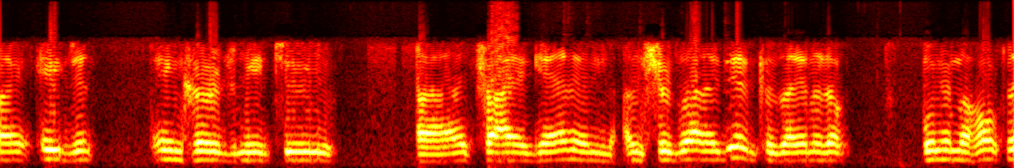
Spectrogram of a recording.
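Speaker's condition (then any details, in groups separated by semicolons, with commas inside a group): Cerebral palsy; may sound drunk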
